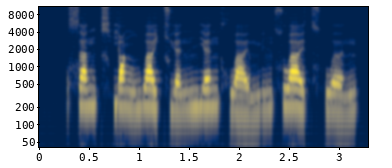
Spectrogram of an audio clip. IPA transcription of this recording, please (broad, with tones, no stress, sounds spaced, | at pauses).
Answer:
s a˥ n t͡ɕʰ j ɑ˥˧ ŋ m w a˥˩ ɪ̯ t͡ɕ ɥ ɛ˧˥ n n̪ j ɛ˥ n x w a˨˩ ɪ̯ m y˧˥ n s w a˥˩ ɪ̯ t͡sʰ w ə˨˩˦ n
